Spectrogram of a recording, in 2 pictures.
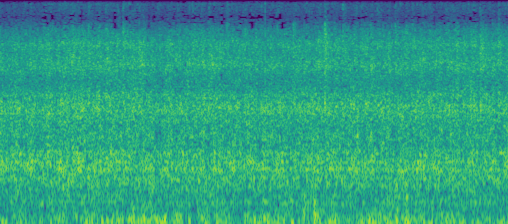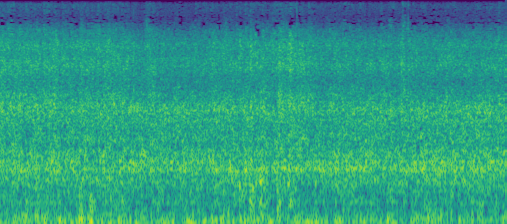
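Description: Passenger train coach running steadily at speed, heard from its open doorway: a continuous rumble of wheels on the rails with rushing air.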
